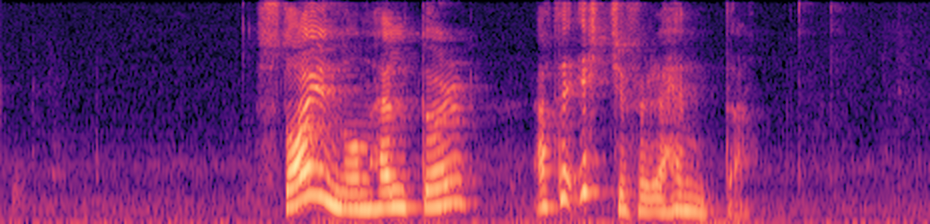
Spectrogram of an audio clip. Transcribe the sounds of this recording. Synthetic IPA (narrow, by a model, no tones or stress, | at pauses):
st̪ɔjnʊnɦɛlt̪əɹ | at̪ʰeːʔɪcəfeːɾaɦɛnt̪a̰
